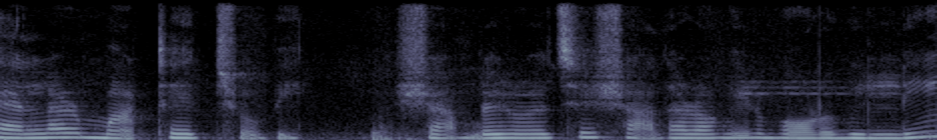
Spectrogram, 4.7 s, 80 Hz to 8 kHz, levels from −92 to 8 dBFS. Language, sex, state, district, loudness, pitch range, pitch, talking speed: Bengali, female, West Bengal, Purulia, -37 LUFS, 215-240 Hz, 225 Hz, 130 wpm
